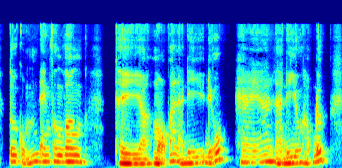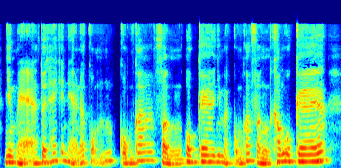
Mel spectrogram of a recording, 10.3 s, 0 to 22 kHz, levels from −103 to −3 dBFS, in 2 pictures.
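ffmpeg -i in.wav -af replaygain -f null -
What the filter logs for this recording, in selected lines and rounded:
track_gain = +2.6 dB
track_peak = 0.441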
